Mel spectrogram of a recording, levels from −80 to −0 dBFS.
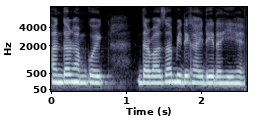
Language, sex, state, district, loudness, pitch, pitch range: Hindi, female, Arunachal Pradesh, Lower Dibang Valley, -12 LUFS, 200 Hz, 195-220 Hz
